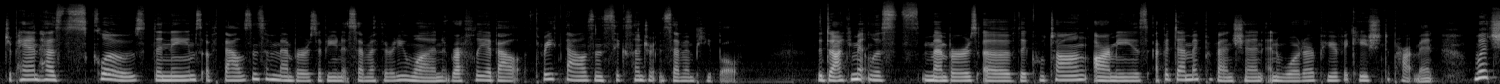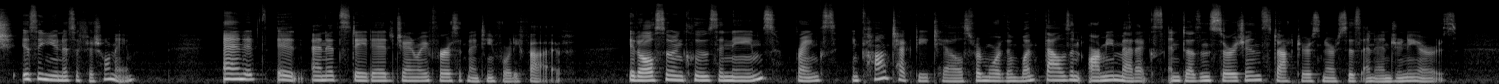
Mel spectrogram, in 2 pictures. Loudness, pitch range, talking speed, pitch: -27 LUFS, 170-200 Hz, 140 wpm, 185 Hz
